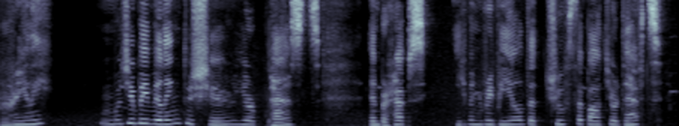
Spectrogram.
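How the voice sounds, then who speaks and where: Someone playing a polite young woman, raised pitch. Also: fairly even intonation, measured pace, lightly acted. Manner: courteous, earnest.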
